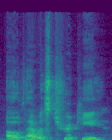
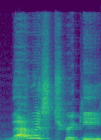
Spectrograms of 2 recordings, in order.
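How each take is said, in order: First: Softer, murmured to himself; a soft aside, half under the breath; quiet first take. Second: Higher and louder, impressed; emphatic repeat. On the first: Caster reacts, then repeats. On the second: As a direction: punch it out for the audience. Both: Real, not acted.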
